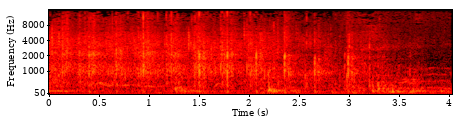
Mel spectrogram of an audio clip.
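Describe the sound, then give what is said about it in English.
An audience at a Christmas gathering claps steadily throughout for performers who played angels and shepherds, a dense patter of many hands at a fairly even, moderate loudness, with some murmuring voices mixed into the applause. “Can we give them a round of applause?”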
